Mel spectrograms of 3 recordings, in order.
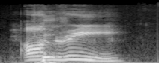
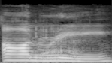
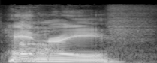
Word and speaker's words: Henri: Henri. – Yes. – Henri, yeah. Please. – I'm sorry. How did you pronounce that? – Henry. Because I'm American.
